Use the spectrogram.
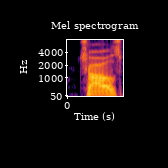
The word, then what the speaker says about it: Charles: dear husband she replied Charles pronounced Charles in French looked like a typical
